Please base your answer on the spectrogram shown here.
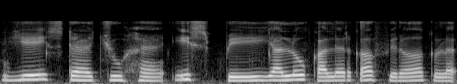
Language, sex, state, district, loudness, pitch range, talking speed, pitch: Hindi, female, Punjab, Kapurthala, -13 LUFS, 175-205 Hz, 130 wpm, 190 Hz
